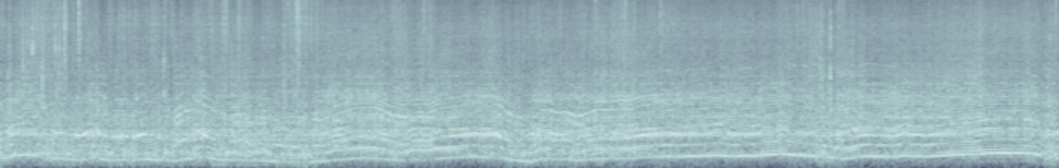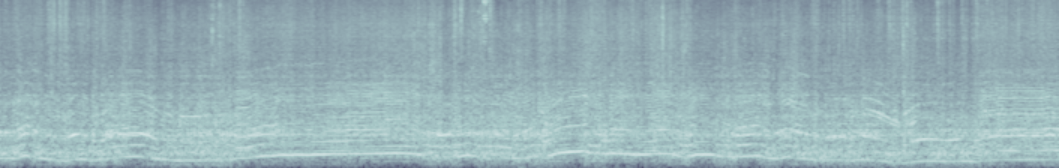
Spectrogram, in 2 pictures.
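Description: A rally car engine revs hard, rising and falling as the gears change.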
